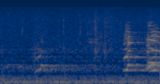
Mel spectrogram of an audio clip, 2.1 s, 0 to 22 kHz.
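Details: Wintering whooper swans at Lac du Der, France, 30 January 2014; after a faint rising note, two loud, bright honks sound close together near the end, over low rumbling noise.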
